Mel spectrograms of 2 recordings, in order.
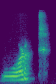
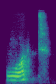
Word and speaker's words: worked: And then we say, often this creates problem with ed verb endings, meaning words like worked or loved may be pronounced work or love. And it's not the same. It's worked, loved.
